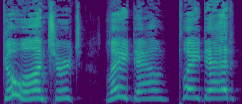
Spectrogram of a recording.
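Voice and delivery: high mock dad calling the cat. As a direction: parody the wooden actor, high and slow. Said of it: "I cringe at".

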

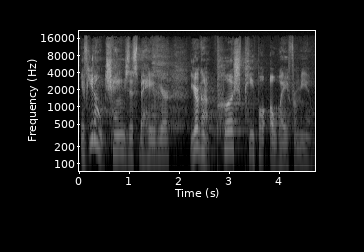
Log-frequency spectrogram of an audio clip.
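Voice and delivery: soft, low voice imitating a mother; humble correction. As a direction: gently admonish a son, hushed and low. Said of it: "she did say it in a humble way".

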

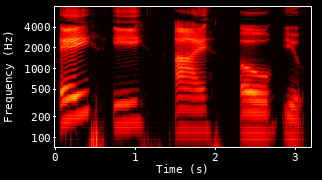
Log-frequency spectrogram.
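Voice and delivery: "A, E, I, O, U" as separate English letter names, "A" strong and loud; pronouncing vowel names. Shown as a demonstration. Teacher lists the vowels for students, distinct letter-name delivery. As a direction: announce "A, E, I, O, U" with spaces between. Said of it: "And the vowels are".

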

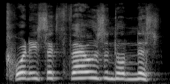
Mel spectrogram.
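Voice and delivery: high, disbelieving mock outrage; mock rant. Film dad ranting about expenses, mock outrage. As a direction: stretch the bill out in high indignation. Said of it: "it's his fucking rant".

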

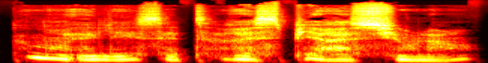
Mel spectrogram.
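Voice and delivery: soft, hushed meditation guide; guided meditation whisper. Acted. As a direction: whisper gently, leaving long pauses.

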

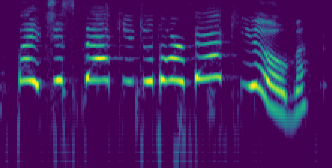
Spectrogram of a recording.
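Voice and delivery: high, fast insistent protest; high-pitched rushed protest. Real, not acted. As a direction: push back urgently. Heated defense mid-argument.

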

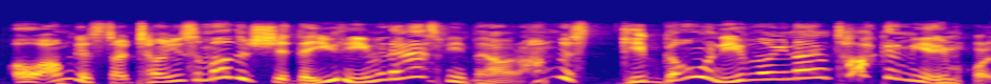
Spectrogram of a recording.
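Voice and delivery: fast, high, rambling mock heckler; mocking chatty heckler. Comic mocks a talkative audience member in a fast, high, rambling voice. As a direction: gush on and on like a tipsy heckler.

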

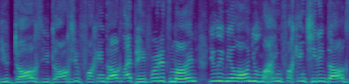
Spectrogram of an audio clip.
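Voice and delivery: hammed-up furious drunk snarling at shopkeepers; retold drunk rant. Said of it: "he's, he's".

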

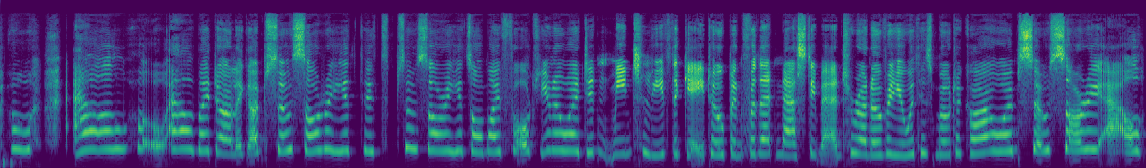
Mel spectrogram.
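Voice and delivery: very high, wailing apology, hammed up; distraught Penelope. Owner apologizing to her dead dog, high and overwrought. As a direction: pour out guilt in a high-pitched lament. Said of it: "And Penelope goes".

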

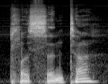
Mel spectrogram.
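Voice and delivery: "Placenta" said pluh-SEN-tuh, rising; questioning pronunciation. Shown as a demonstration. Host sounding out an odd middle name, "Placenta" as pluh-SEN-tuh. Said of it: "Her middle name was".

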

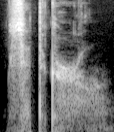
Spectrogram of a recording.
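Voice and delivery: plain reading voice

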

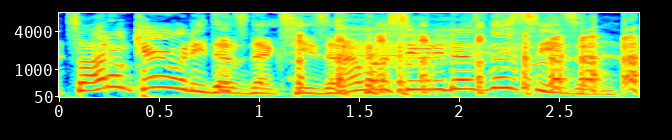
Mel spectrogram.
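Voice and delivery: high-pitched, animated objection; worked-up protest. Real, not acted. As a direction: argue excitedly, pitch riding high. Host protests at cautious co-hosts.

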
